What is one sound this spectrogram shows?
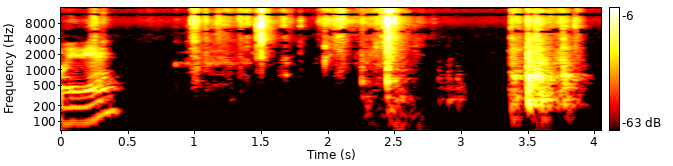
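A plastic wrapper crinkles as it is handled.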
